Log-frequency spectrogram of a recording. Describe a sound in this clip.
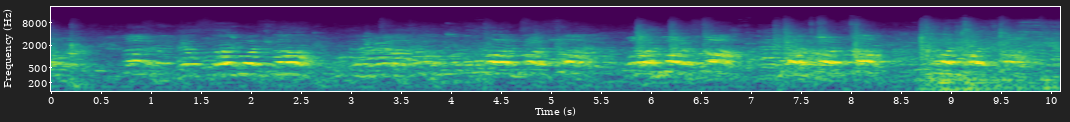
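A woman sings through loudspeakers.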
